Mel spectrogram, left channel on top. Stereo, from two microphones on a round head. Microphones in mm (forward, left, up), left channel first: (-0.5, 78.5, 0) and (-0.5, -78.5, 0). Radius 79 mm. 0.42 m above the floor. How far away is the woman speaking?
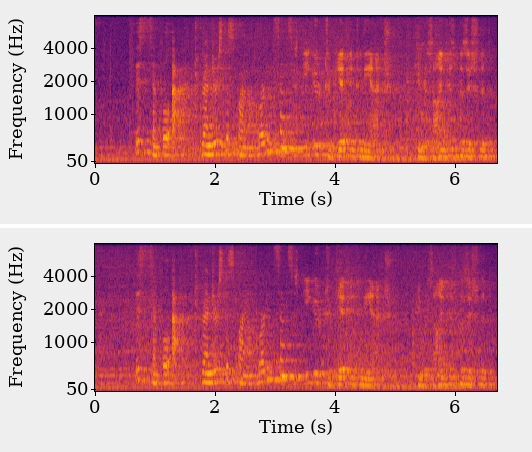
About 1.9 m.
